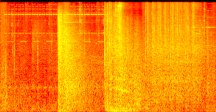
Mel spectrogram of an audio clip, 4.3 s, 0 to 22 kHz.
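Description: Machine gun fire and a grenade in the video game Cyberpunk 2077, heard as a dense rattle of gunfire broken by two abrupt, loud bursts about a second apart, then continuing shots.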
